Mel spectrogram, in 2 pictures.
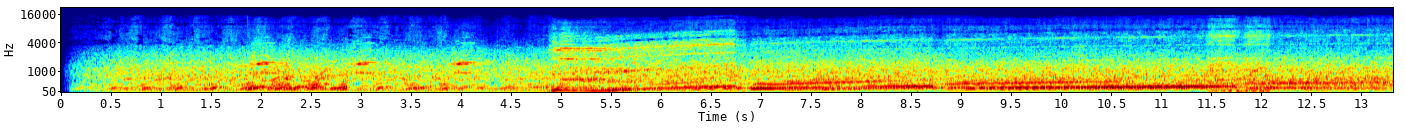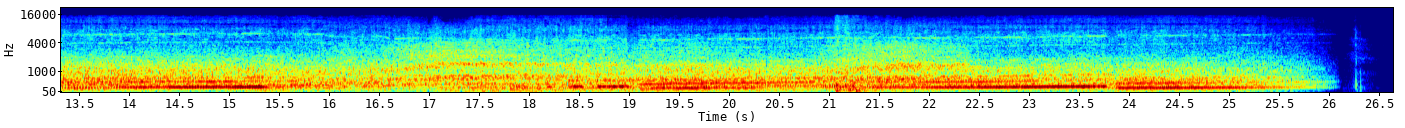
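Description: Racing video game car engines roar and rev continuously, with rising and falling pitch sweeps as gears shift, and bursts of tire skidding, loud throughout with no talking.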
